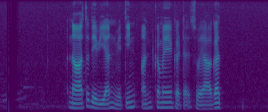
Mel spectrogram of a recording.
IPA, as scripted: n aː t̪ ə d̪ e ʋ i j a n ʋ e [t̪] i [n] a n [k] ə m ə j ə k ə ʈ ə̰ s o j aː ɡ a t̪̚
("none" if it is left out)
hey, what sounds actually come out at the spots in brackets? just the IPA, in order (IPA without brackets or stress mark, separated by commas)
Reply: t̪, n, k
